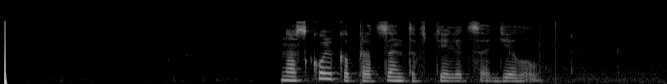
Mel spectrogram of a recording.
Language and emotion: Russian, neutral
